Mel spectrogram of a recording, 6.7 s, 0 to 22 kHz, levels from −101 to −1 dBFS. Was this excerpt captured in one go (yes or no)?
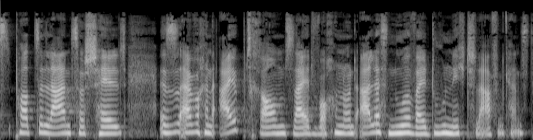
yes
